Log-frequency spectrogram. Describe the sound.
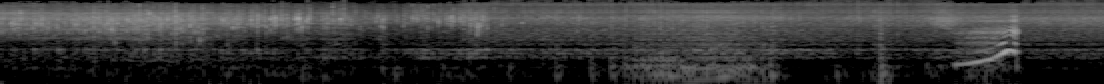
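Warm water runs steadily to rinse everything at the end, a faint, even, hissing rush that continues throughout.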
